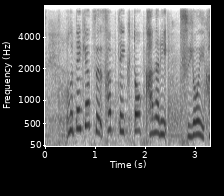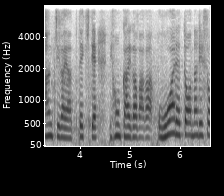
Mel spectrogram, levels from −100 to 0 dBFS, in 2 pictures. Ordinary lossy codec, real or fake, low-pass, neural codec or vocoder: none; fake; 7.2 kHz; codec, 16 kHz, 0.8 kbps, ZipCodec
